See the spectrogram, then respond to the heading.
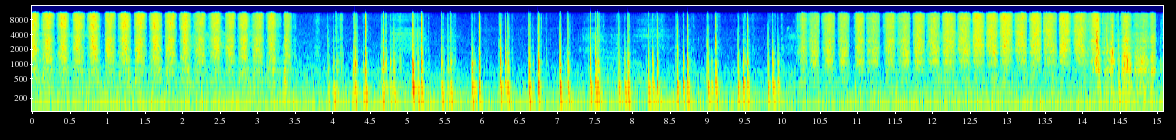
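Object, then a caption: Molded plastic dashboard trim. Fingertips and short nails scratch and tap the textured grey molded plastic instrument hood, the large hollow dash panel above and around the gauge cluster. Quick, even, bright scratching strokes give way midway to sparser, irregular taps and scrapes before the rapid scratching returns.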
